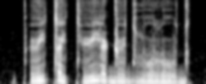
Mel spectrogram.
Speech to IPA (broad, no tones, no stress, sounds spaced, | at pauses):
pʼ ʉ j t ə j t̪ʰ y j ɘ ɖ ʉ d ʎ u l u d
